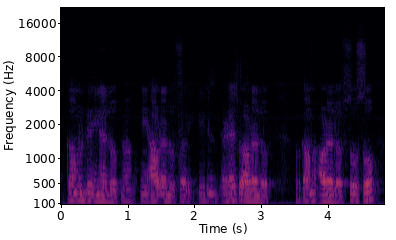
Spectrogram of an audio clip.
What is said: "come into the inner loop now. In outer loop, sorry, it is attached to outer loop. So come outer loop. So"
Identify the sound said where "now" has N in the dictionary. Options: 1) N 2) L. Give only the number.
1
